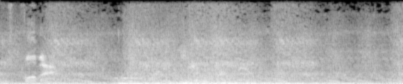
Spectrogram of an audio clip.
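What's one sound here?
Energy blasts rumble with deep booms.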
